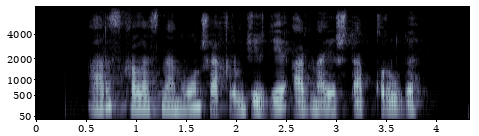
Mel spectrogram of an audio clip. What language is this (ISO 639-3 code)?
kaz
